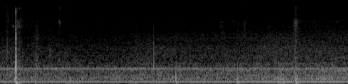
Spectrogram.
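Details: Indoor appliance hum drones throughout, with a few soft taps and a brief knock near the start.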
